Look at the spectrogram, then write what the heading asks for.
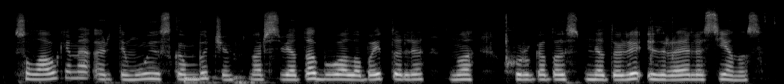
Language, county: Lithuanian, Vilnius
